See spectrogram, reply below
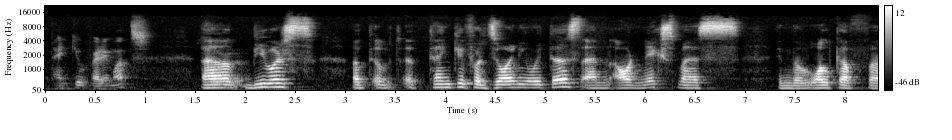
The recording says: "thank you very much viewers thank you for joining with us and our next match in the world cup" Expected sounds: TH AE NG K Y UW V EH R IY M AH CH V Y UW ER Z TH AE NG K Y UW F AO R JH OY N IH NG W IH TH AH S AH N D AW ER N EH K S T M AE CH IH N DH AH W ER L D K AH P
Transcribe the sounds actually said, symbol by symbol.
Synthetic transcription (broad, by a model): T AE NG K Y UW V EH R IY M AH CH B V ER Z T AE NG K Y UW F AO R JH OY N IH NG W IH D AH S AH N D AW ER N EH K S T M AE S IH N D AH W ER L K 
